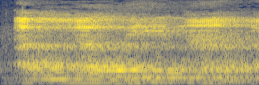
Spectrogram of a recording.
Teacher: Nah di sini lamnya tidak nampak, tak terbaca. Ketika dibacanya ataupun baik itu mau disambung ataupun dipotong, gak terbaca lamnya. Maka setiap lam yang tak terbaca disebutnya alif lam asyamsi, atau yang disebutkan apa tuh namanya, ikhfa syamsi. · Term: idgham syamsi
